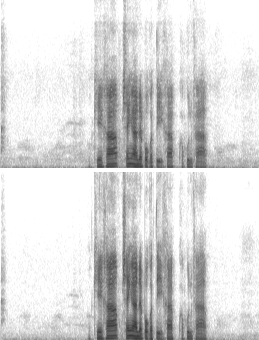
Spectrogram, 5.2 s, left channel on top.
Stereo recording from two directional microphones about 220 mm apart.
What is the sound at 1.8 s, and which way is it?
Speech, 45° right (ahead or behind).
